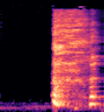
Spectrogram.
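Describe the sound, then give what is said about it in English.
A dry cough from a person with a lingering cough: one abrupt, rough burst followed closely by a second shorter hack, loud against near silence. “excuse me, I'm still struggling with a little bit of a dry cough, if you will.”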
